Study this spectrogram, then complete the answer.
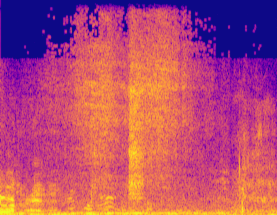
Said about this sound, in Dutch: We lopen nu langs een grote vijver in de regen. Ze hebben het helaas niet getroffen met het weer vandaag.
